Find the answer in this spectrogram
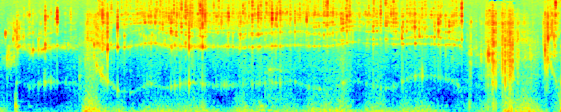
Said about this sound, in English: Can't help. He's got to chew it. It's just so good. It was just so tasty. He can't help himself. He can't resist any food.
